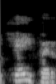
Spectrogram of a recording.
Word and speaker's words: Chafer: De hecho, Lewis Sperry Chafer, o Schaeffer, como se debe pronunciar en inglés, que es uno de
